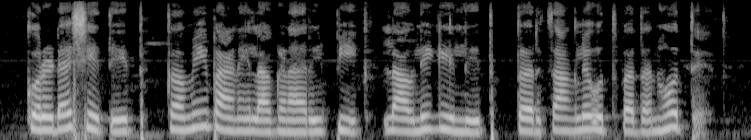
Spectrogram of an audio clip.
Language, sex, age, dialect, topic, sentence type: Marathi, female, 18-24, Standard Marathi, agriculture, statement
